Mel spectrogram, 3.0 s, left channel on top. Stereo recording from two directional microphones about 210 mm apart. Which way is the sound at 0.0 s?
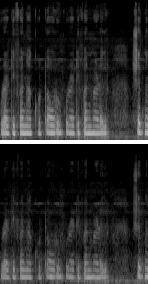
25° left (ahead or behind).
